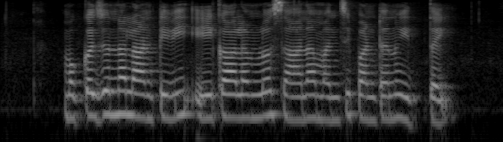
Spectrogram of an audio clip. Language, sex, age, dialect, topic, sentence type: Telugu, male, 18-24, Telangana, agriculture, question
